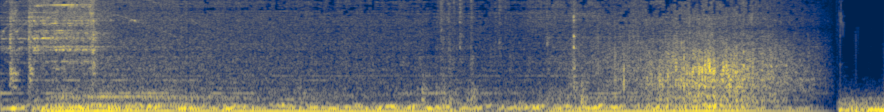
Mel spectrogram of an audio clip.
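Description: A fictional spaceship's discus drive engages with a loud, sustained low engine rumble and whine that swells and holds for several seconds before cutting off abruptly.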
